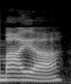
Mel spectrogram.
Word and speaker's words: Maija: think that yes often I always get either Maja or ma ma or they just look at me strange that's what probably led me to Comedy was getting my name wrong my entire childhood yeah just your name that's amazing now I looked it up the name Maya even though it looks m a i j a the name Maya is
